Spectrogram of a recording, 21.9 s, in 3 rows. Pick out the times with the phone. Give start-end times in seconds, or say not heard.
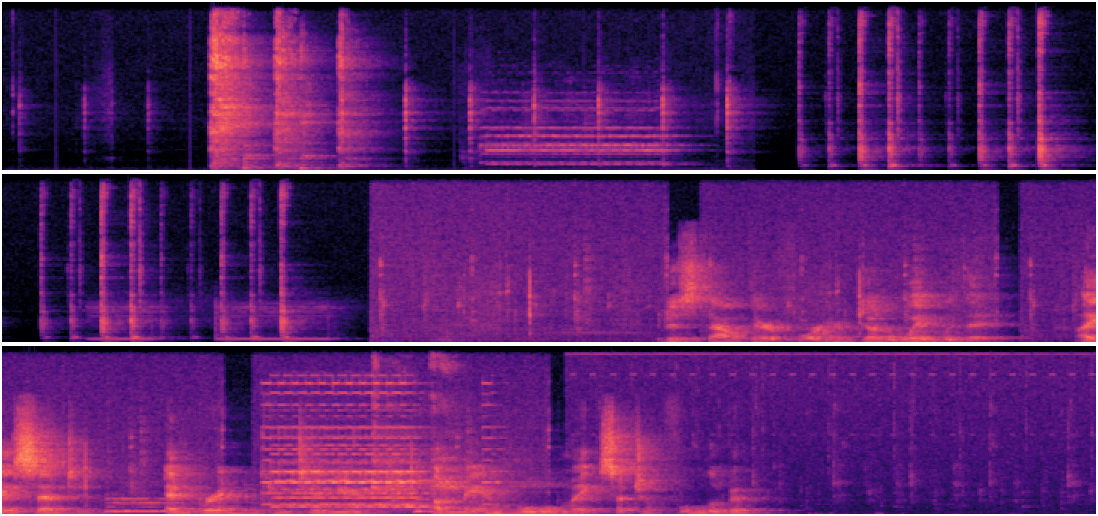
3.0-4.5, 7.8-9.5, 15.2-17.9.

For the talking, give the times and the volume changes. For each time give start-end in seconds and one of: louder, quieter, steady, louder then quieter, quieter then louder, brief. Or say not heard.
11.7-19.6 steady.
